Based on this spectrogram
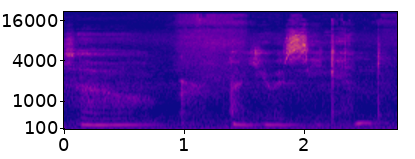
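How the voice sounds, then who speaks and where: The speech is soft-spoken and comes at a very slow pace. Noticeable background noise sits behind it. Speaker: student. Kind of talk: ASMR study-with-me talk.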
